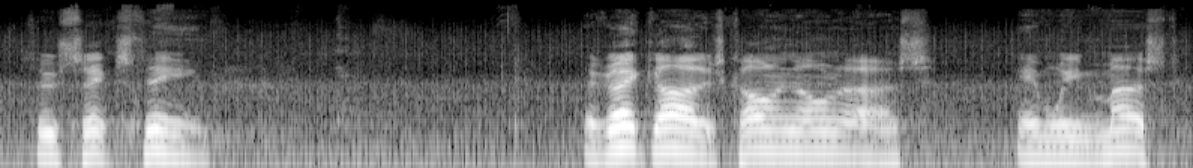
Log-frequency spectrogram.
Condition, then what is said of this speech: ALS (motor neuron disease). And it's evident today from my speech has been somewhat affected, so bear with me.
